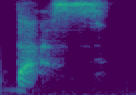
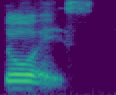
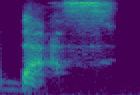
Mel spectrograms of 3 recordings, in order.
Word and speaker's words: does: En el presente simple utilizamos el auxiliar do o das. Bien, no se dice do ni se dice does. Se dice do o das.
